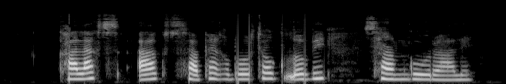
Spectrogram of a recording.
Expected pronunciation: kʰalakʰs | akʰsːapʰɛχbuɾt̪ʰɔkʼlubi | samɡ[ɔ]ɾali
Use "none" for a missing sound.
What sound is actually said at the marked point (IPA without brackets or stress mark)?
u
